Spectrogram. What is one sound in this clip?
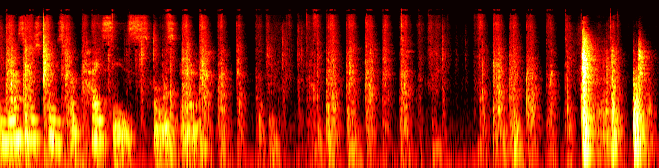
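Cards riffle and shuffle in a young woman's hands.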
